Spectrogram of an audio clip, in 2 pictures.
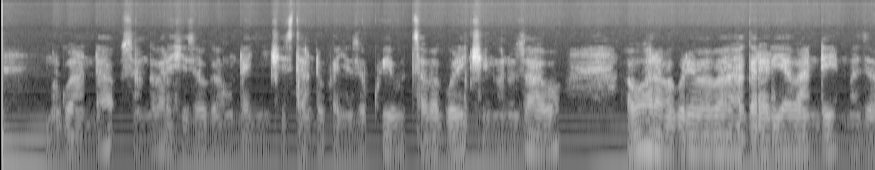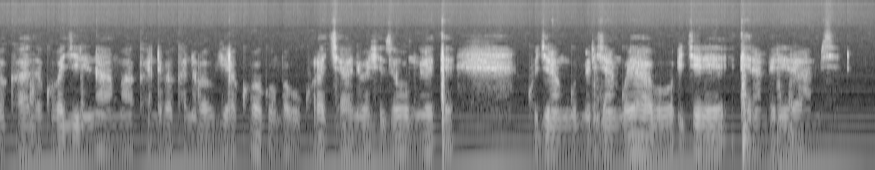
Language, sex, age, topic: Kinyarwanda, male, 25-35, education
